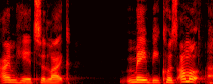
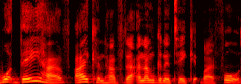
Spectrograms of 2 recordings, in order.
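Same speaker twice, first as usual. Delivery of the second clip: usual speaking voice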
